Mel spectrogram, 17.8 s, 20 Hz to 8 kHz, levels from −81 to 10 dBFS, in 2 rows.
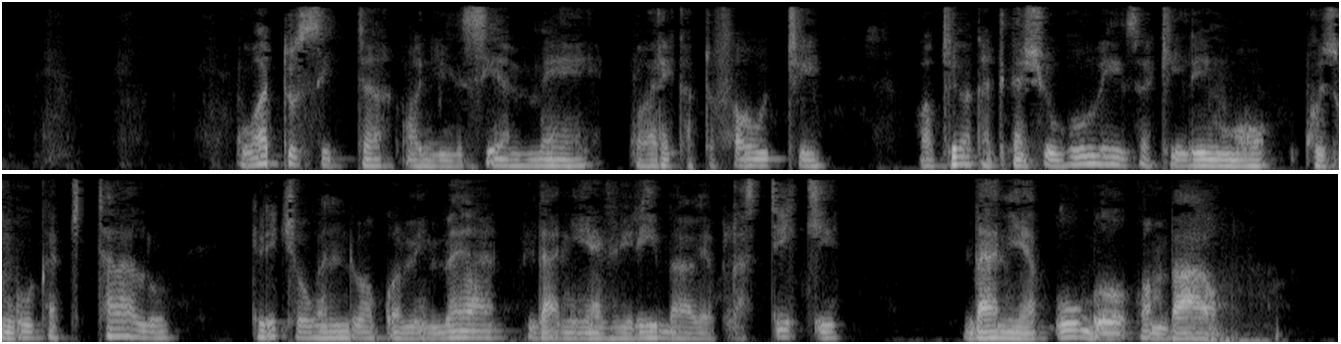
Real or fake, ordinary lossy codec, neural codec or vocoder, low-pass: fake; MP3, 32 kbps; codec, 24 kHz, 1.5 kbps, HILCodec; 7.2 kHz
